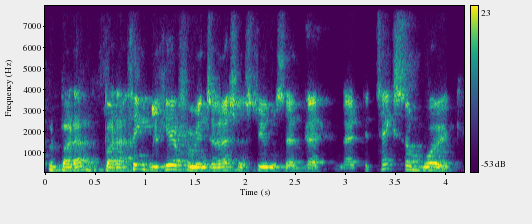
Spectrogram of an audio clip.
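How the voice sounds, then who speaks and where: A man's voice: on the high side, quick pace, fairly bright tone. A man, talking casually as a university panelist. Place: small office meeting room. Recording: echoey room on shared mic.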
